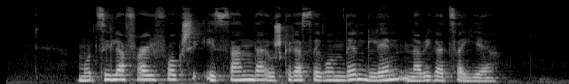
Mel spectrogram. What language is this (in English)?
Basque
